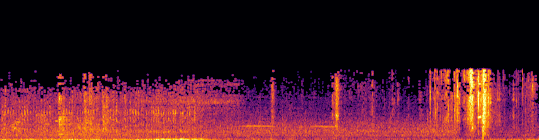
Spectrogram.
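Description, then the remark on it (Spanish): At night, a van's engine rumbles low as it rolls up in front of a locksmith's shop, then the motor cuts out after about two seconds, leaving quiet hiss and a few faint clicks and knocks. “De noche una furgoneta se detiene frente a una cerrajería.”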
